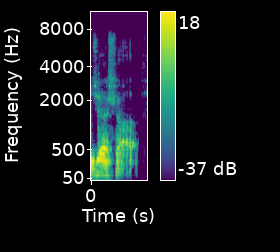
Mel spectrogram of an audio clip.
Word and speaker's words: Rzeszów: It's pronounced Rzeszów.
